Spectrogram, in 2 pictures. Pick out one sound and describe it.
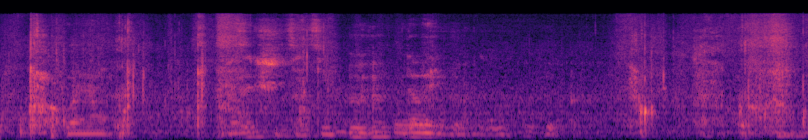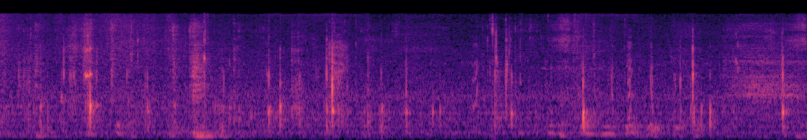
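A dog chews and gnaws on a rubber ball.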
